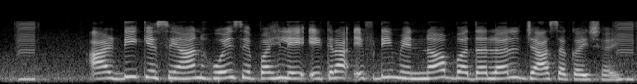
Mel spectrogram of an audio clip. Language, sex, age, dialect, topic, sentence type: Magahi, female, 25-30, Western, banking, statement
